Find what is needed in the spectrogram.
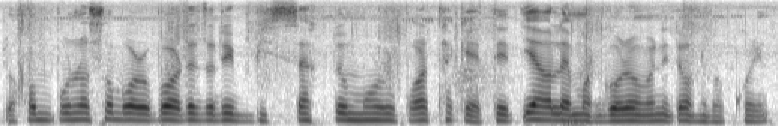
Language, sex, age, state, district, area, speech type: Assamese, male, 30-45, Assam, Darrang, rural, spontaneous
